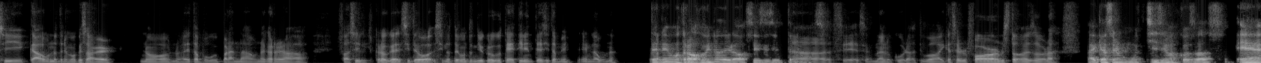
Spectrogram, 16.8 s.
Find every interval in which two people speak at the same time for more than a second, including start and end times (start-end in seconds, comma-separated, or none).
none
